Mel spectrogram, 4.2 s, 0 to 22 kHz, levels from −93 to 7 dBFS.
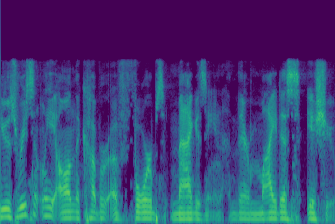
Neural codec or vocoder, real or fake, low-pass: none; real; 7.2 kHz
